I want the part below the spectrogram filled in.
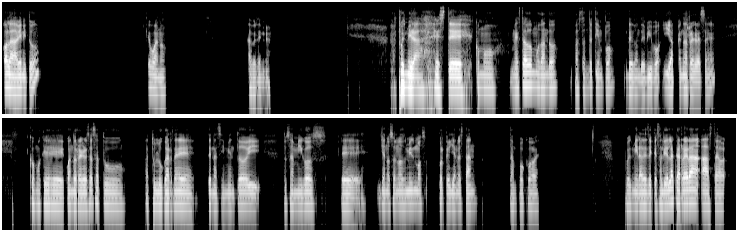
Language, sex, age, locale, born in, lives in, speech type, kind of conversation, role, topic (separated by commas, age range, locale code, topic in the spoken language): Spanish, male, 35-39, es-MX, Mexico, Mexico, conversation, unstructured, none, ¿Cómo pasas tiempo con tus amigos?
